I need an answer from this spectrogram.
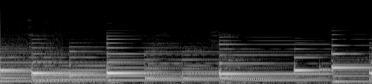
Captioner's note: trembling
